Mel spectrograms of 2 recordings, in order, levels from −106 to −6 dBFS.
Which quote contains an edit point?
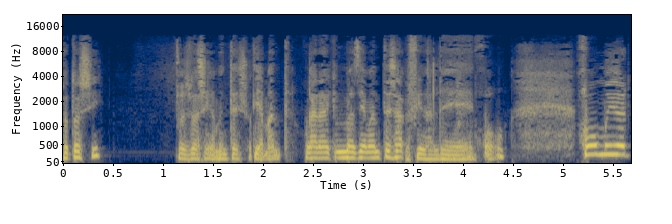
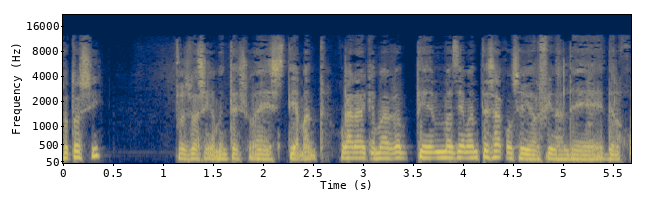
first; 4 cuts; at 1.9 s, 2.7 s, 3.4 s, 4.1 s

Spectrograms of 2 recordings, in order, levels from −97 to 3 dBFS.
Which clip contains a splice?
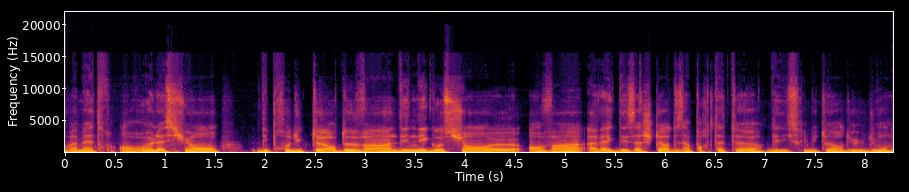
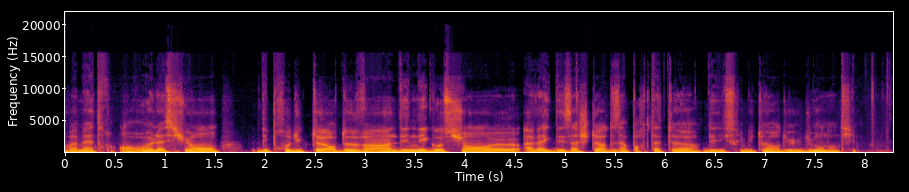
second; 1 cut; at 4.6 s

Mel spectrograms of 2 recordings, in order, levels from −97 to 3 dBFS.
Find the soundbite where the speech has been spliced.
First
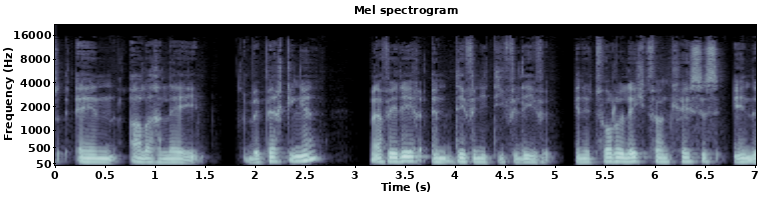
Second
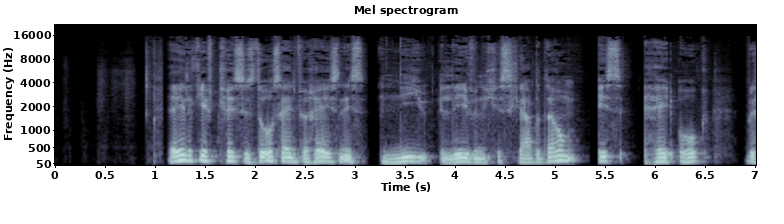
second; 3 cuts; at 1.1 s, 3.1 s, 5.3 s

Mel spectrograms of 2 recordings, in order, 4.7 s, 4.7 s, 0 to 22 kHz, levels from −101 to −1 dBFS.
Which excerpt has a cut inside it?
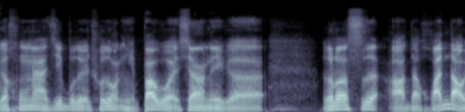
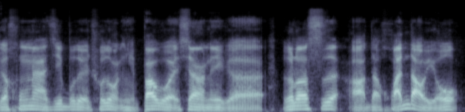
second; 1 cut; at 2.7 s

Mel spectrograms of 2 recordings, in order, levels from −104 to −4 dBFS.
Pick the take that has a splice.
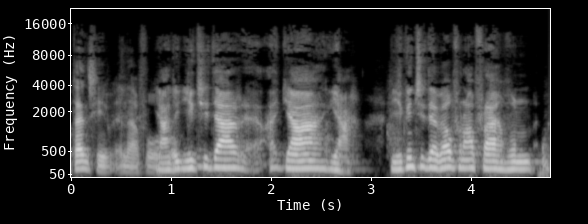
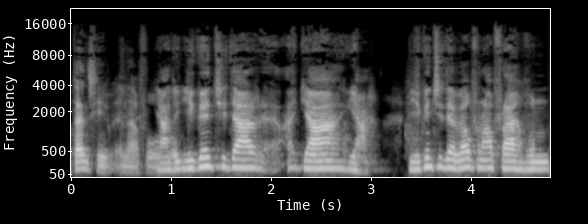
first; 1 cut; at 1.3 s

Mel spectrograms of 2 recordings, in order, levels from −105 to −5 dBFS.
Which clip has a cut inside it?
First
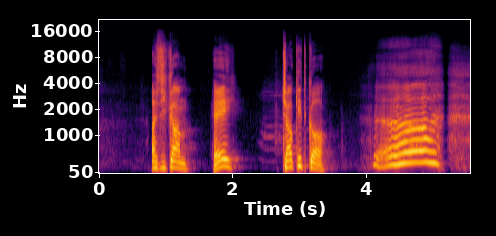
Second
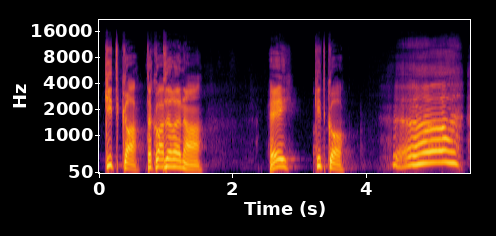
second; 3 cuts; at 1.0 s, 2.4 s, 3.2 s

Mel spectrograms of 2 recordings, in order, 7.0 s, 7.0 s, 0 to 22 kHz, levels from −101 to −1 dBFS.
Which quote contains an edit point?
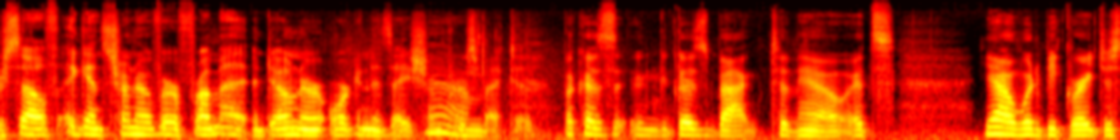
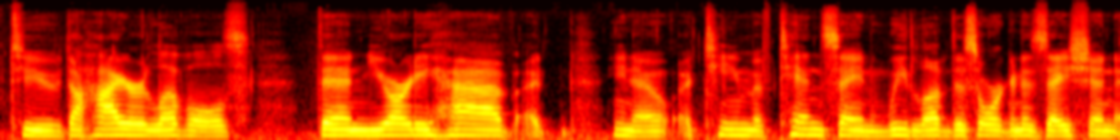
first; 3 cuts; at 1.6 s, 4.2 s, 5.0 s

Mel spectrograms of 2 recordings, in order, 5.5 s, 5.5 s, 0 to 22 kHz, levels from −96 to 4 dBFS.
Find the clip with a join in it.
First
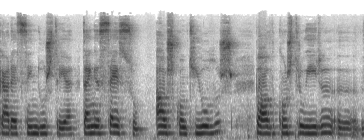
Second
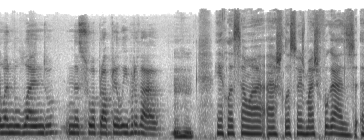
first; 3 cuts; at 1.2 s, 2.3 s, 3.8 s

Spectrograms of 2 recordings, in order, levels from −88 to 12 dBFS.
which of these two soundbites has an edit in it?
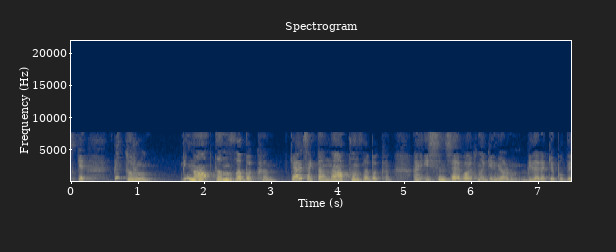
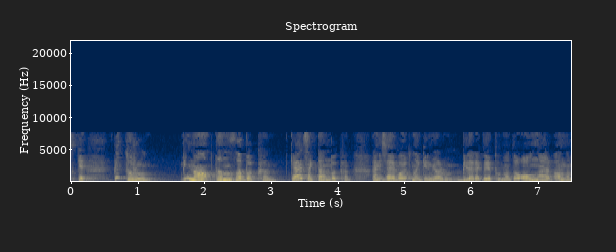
second; 3 cuts; at 3.9 s, 4.7 s, 6.2 s

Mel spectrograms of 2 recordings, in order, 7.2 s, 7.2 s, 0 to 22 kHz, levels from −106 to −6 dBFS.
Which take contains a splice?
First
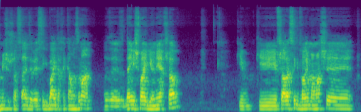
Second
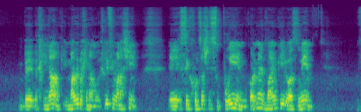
first; 1 cut; at 1.9 s

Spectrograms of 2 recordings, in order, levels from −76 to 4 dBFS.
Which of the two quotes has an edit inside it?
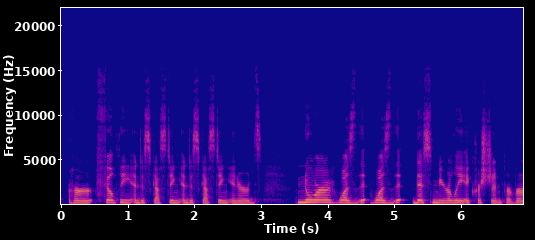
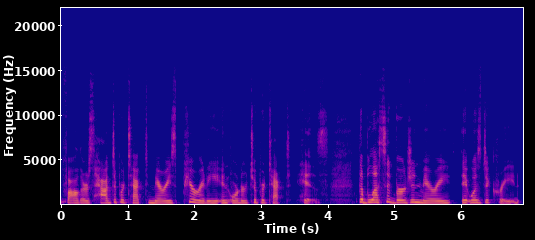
first; 2 cuts; at 1.8 s, 4.6 s

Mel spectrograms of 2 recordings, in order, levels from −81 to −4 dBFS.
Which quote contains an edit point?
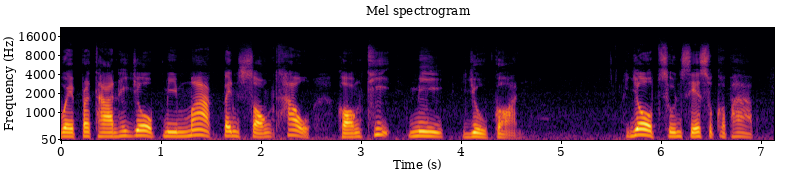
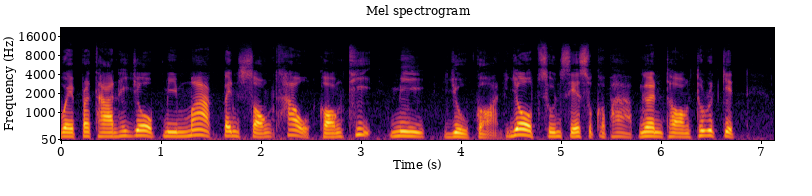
second; 3 cuts; at 2.5 s, 4.4 s, 5.7 s

